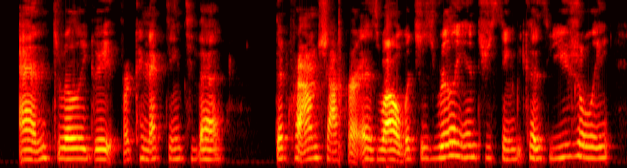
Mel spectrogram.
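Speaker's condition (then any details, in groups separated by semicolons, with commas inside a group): Cerebral palsy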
